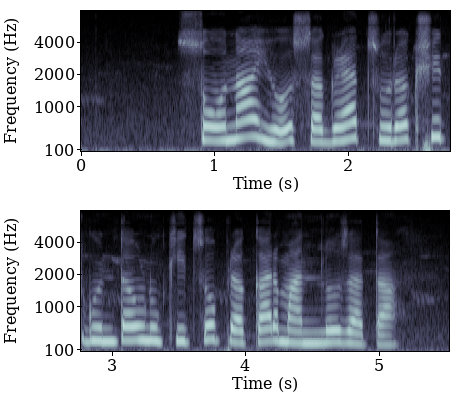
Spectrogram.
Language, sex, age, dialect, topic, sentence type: Marathi, female, 18-24, Southern Konkan, banking, statement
